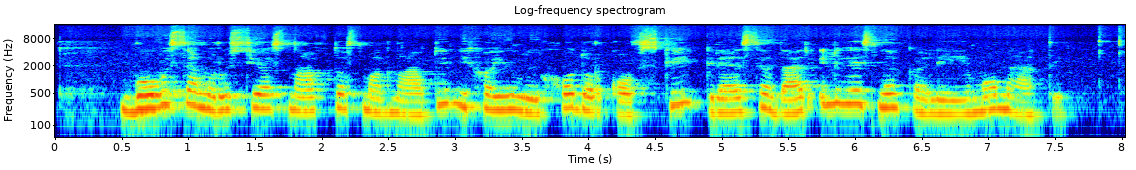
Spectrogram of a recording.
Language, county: Lithuanian, Šiauliai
